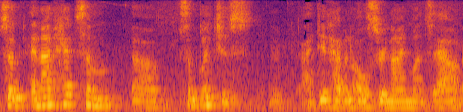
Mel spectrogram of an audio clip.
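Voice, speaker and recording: A woman speaks with audible room echo and noticeable background noise around her. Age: 60s. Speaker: surgery patient. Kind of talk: testimony. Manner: halting.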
